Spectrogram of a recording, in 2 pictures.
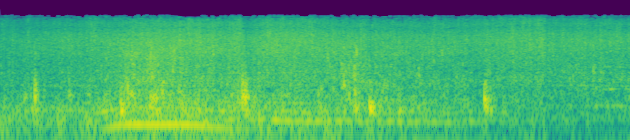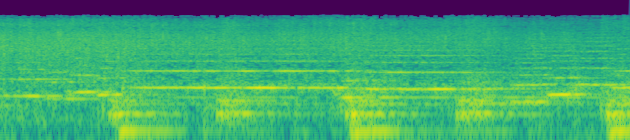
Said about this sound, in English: And it started to rain.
